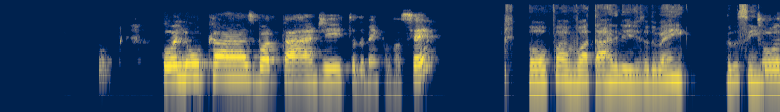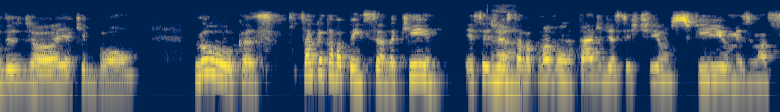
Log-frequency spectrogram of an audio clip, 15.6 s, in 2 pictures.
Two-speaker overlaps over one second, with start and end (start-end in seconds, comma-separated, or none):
none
